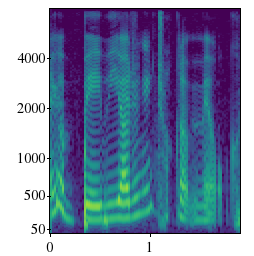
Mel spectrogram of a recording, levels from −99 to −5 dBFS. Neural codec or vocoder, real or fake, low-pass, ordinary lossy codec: none; real; none; none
